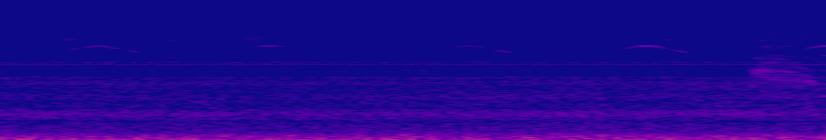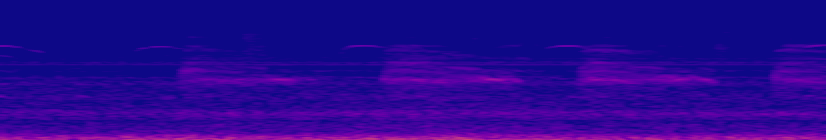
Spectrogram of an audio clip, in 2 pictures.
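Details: A royal albatross chick in New Zealand gives harsh, rasping begging calls about once a second, growing insistent, as its father arrives to feed it, over a steady roar of wind.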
